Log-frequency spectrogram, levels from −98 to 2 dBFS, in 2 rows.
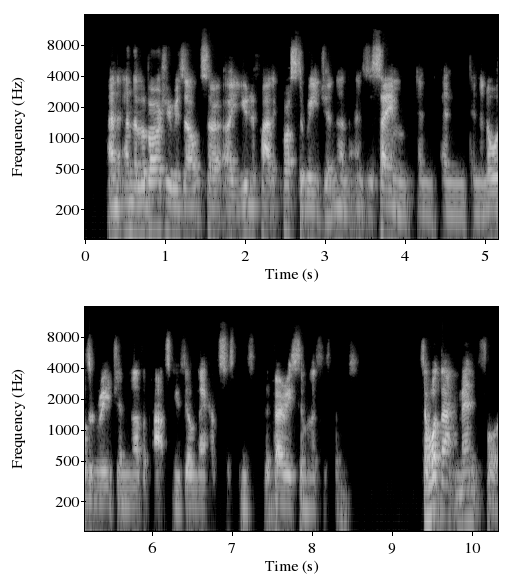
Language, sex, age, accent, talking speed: English, male, 30-49, British, 240 wpm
